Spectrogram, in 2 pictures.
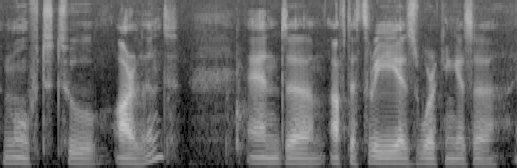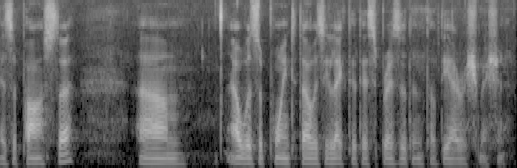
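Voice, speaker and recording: A middle-aged man from Romania, a college principal answering interview questions in a thoughtful, halting way with many fillers and restarts. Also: deep voice, little pitch movement.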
